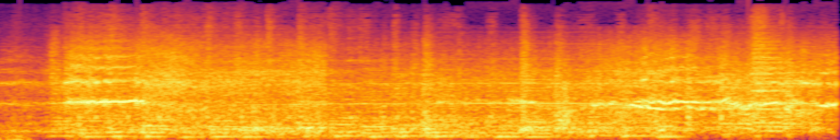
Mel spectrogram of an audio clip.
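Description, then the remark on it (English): Loud, sustained tire squeal as two cars, a looters' car and a police car chasing it, skid hard around a corner at high speed on empty city streets, engines roaring underneath, the screeching pitch wavering and lasting several seconds without a break. “The two cars squeal around a corner at high speed on the empty city streets.”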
